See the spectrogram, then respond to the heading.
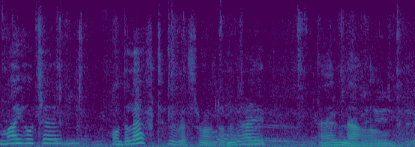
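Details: Adult man with intermittent vocal fold paralysis, which he calls part of his disability, treated with speech therapy and getting a little better; shaky voice; vocal fold paralysis.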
